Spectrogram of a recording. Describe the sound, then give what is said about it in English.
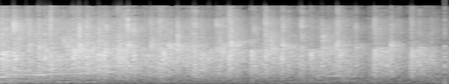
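An audience claps for Jesus in sustained, dense applause, many hands striking in a steady crackling wash that stays loud throughout with slight swells and dips. “Can we clap for Jesus?”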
